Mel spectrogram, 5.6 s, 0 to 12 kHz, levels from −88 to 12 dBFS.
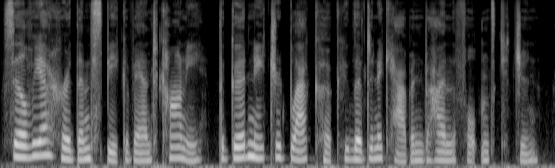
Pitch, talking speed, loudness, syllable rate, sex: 195 Hz, 215 wpm, -18 LUFS, 5.7 syllables/s, female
